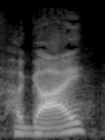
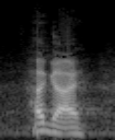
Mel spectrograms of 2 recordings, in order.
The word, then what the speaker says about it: Haggai: Hey, guy, what's up? Haggai. Haggai is how you pronounce it. Simply, the only reason I know that is because I have a Jewish friend whose name is Haggai, and that's how he pronounces his name.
